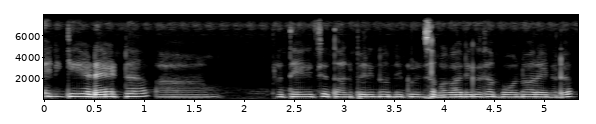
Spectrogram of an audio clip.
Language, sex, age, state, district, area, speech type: Malayalam, female, 30-45, Kerala, Palakkad, rural, spontaneous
